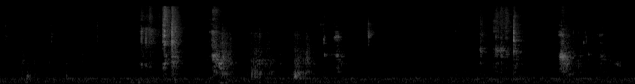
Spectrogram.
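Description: Crispy deep-fried cá dứa catfish belly being bitten and chewed close to the microphone: a string of short, irregular crunches and crackles.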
